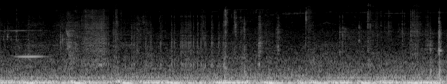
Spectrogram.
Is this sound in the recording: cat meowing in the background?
no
